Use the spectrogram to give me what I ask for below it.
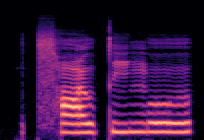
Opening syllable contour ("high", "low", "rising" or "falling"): high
